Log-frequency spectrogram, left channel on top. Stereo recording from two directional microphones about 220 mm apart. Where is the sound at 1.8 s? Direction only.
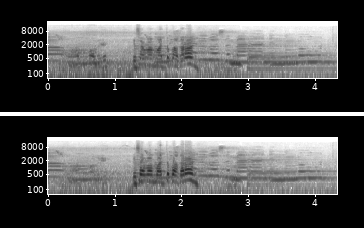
20° right (ahead or behind).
